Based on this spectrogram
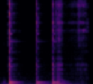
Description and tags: Recorded knifes blades sound.
glitch, blade, switch, sound, knife, recording, blades-sound, field-recording, glick, vibration, high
